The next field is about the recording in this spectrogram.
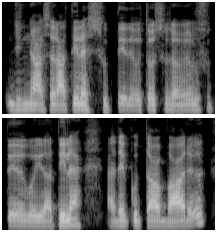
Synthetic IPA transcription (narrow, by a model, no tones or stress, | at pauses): d͡ʒiɲːaːsɐɾaːt̪iːlɛsut̪ːeːd̪et̪osũsɐmesut̪ːed̪ekoːiɾaːt̪iːlɛɐd̪ekːut̪ːaːbaːɾ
